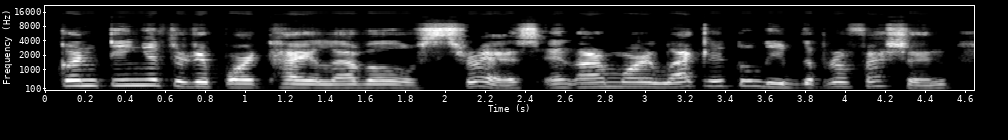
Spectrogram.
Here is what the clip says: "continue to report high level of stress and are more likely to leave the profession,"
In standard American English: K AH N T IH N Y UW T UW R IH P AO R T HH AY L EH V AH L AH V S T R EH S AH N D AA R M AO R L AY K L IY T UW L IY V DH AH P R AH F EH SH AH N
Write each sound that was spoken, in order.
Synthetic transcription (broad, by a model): K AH N T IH N Y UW T UW R IH P AO R T HH AY L EH V AH L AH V S T R EH S AH N D AA R M AO R L AY K L IY T UW L IY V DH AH P R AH F EH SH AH N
